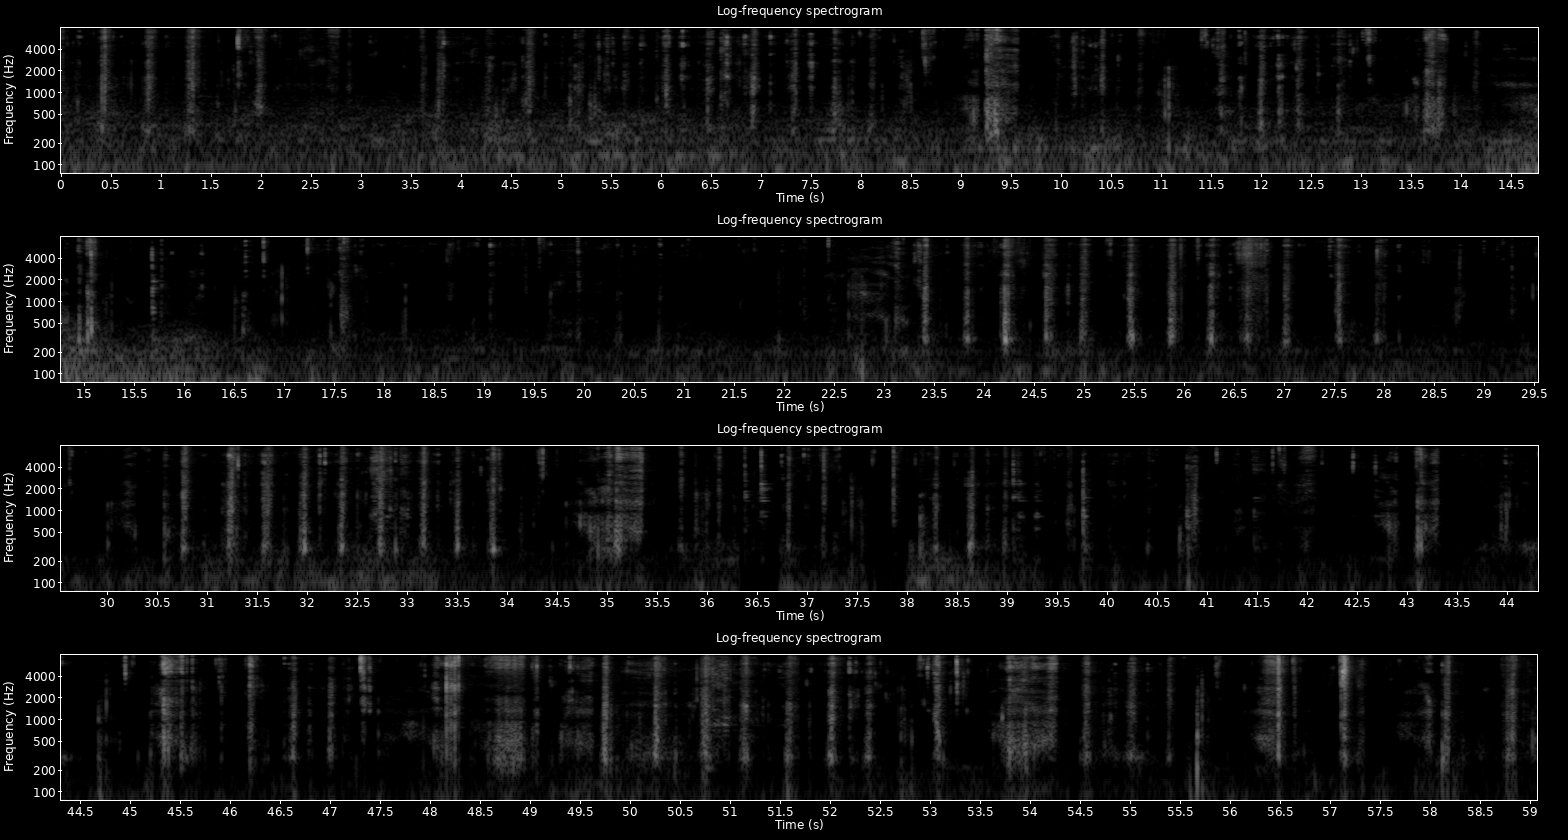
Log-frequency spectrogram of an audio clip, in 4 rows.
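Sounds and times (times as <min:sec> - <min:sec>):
person chewing crunchy food: 0:00.0 - 0:59.0.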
